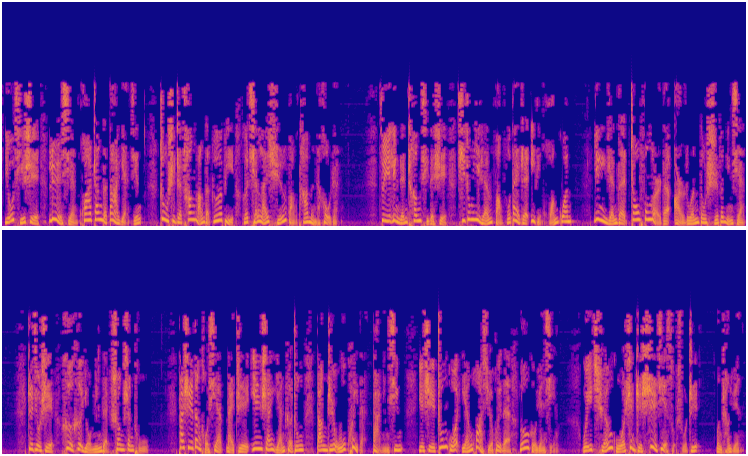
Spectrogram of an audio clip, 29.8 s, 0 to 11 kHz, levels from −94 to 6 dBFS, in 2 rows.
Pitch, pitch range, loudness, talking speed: 220 Hz, 185-280 Hz, -20 LUFS, 245 characters per minute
